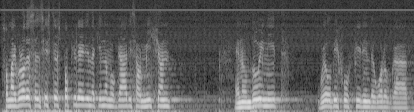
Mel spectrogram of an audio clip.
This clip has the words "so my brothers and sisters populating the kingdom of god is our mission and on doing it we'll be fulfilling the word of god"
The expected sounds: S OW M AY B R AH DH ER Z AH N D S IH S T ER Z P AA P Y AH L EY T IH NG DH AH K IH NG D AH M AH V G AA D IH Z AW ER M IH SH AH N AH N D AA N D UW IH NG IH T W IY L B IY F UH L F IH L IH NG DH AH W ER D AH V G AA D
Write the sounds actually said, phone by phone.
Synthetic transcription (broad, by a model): S OW M AY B R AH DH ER S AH N S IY S T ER S P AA P Y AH L EY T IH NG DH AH K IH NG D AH M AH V G AA D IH S AW ER M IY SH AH N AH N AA N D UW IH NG IH T W IY L B IY F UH L F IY L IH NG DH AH W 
